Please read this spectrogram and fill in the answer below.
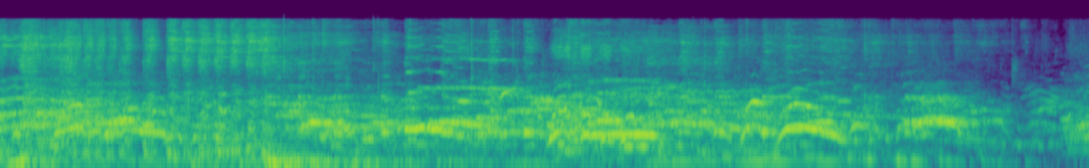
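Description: Loud music over a sound system with a heavy bass, under a crowd of children and young people shouting, whooping and cheering. The music and the shouting drop away near the end.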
